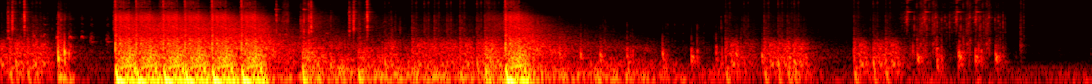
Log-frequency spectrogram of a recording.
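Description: Footsteps run quickly over hard floors.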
